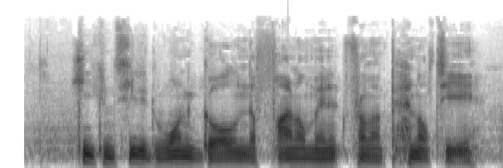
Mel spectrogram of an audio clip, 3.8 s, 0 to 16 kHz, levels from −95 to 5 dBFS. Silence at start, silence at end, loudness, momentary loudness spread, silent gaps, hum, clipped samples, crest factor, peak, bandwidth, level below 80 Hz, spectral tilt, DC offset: 0.3 s; 0 s; -18 LUFS; 5 LU; none; none; under 0.1%; 18 dB; 0 dBFS; 10.5 kHz; -44 dBFS; -7 dB/octave; under 0.1%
